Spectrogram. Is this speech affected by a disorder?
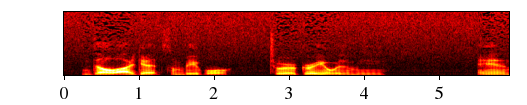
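Yes: brain injury.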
